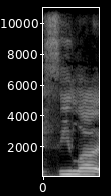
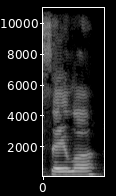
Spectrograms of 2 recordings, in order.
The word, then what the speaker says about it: Selah: Apparently, Selah is Selah.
